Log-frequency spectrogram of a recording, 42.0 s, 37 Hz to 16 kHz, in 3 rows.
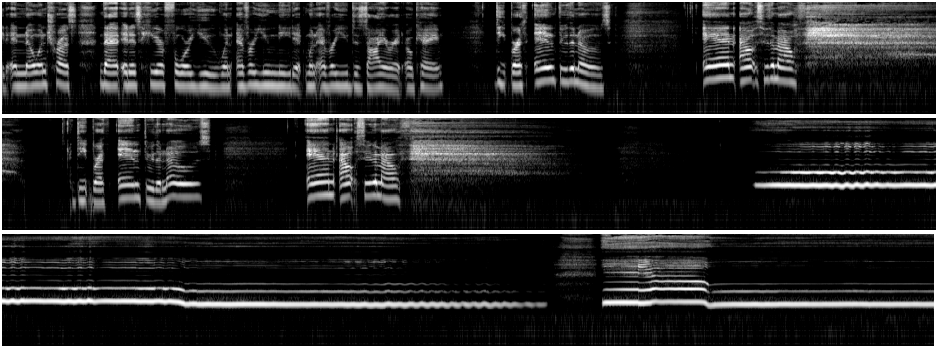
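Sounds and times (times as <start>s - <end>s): woman humming and singing: 25.3s - 36.2s, 37.0s - 42.0s.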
